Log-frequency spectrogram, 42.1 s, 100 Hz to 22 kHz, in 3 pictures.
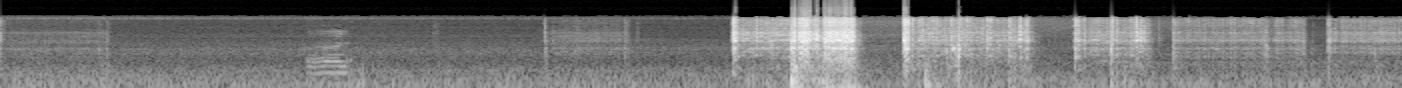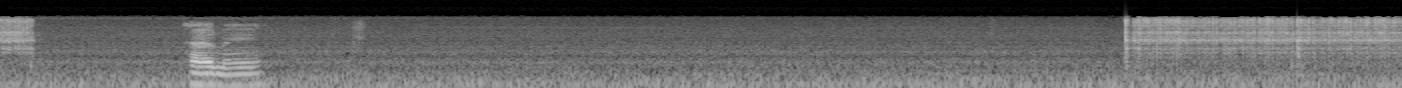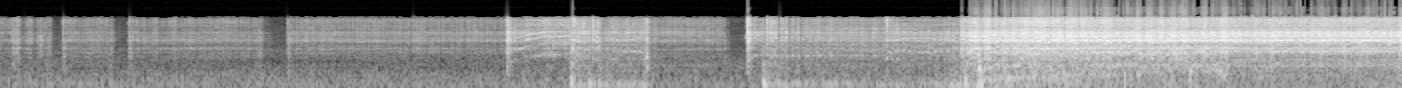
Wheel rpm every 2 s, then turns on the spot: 0, 0, 0, 60, 120, 80, 30, 0, 0, 0, 0, 0, 10, 30, 30, 30, 90, 90, 140, 110, 70.
28-32 34-36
